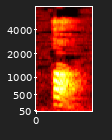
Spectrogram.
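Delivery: O as a pure open "o", no h; silent h. Shown as a demonstration. Teacher demonstrating ho for learners, O without any h. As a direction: say O with the h dropped. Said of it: "we don't pronounce the H".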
